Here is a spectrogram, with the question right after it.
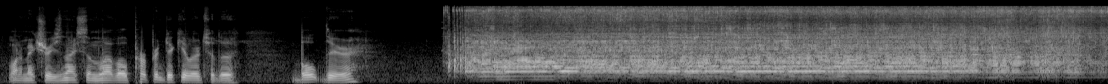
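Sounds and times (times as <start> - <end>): cordless ratchet whining: 4.4 - 11.0.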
